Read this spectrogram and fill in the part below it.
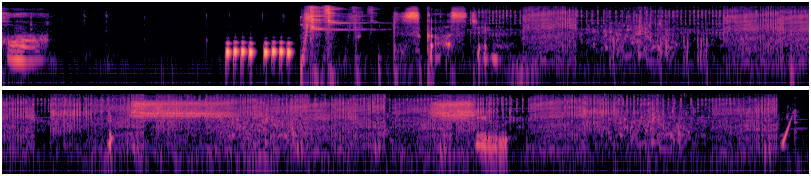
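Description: A fishing reel whirs and clicks in a game.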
